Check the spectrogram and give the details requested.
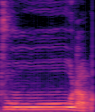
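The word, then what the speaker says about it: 猪: 쭈라고 하시면 돼요.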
